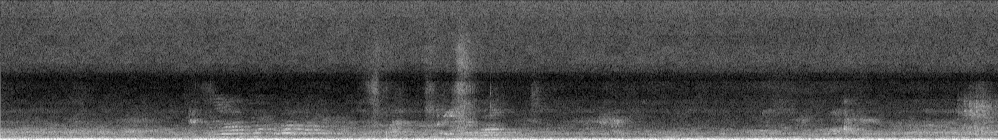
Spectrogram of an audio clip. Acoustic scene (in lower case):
residential area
